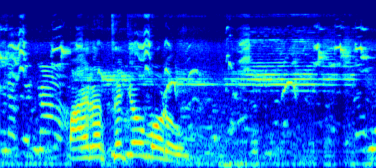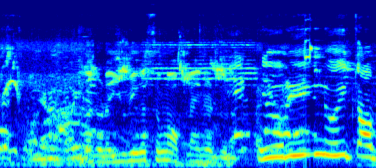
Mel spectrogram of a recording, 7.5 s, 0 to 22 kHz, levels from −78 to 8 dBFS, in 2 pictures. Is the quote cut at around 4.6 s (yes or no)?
yes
